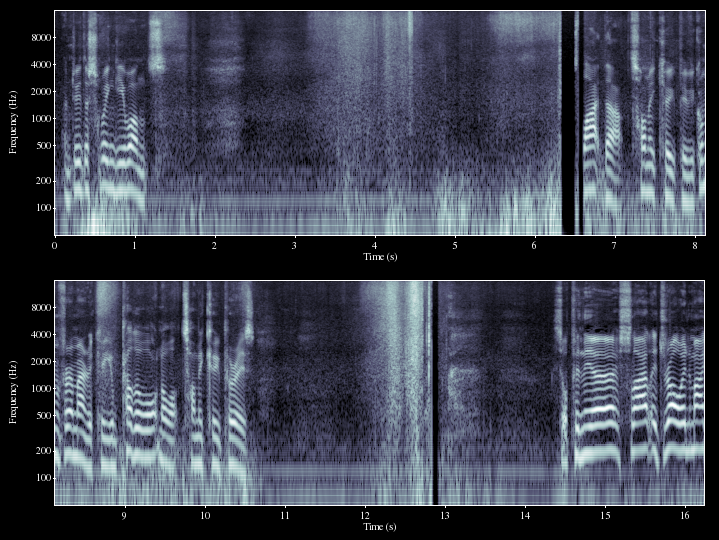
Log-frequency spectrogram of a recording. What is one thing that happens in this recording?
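A man talks calmly and clearly, close to a microphone.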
